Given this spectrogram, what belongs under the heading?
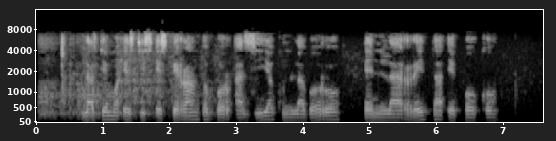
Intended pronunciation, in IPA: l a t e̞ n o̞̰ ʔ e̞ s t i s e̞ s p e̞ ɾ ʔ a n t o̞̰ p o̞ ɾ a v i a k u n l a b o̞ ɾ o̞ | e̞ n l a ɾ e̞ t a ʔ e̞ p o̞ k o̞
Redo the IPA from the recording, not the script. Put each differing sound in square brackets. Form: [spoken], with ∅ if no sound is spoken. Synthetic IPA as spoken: l a t e̞ [m] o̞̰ ʔ e̞ s t i s e̞ s p e̞ ɾ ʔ a n t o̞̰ p o̞ ɾ a [z] i a k u n l a b o̞ ɾ o̞ | e̞ n l a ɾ e̞ t a ʔ e̞ p o̞ k o̞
